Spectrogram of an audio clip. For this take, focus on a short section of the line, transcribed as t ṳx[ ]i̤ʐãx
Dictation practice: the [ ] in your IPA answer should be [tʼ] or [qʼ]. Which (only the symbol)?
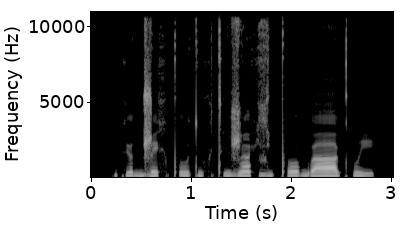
tʼ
